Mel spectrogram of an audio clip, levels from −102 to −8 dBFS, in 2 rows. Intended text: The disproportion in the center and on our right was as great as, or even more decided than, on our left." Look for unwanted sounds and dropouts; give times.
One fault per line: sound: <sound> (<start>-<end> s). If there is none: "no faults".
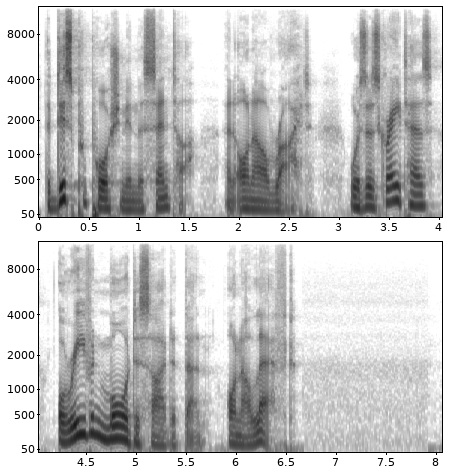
no faults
